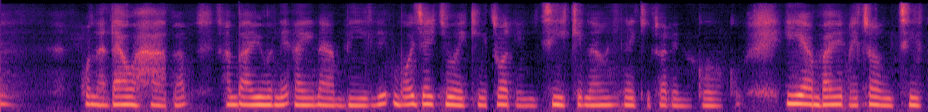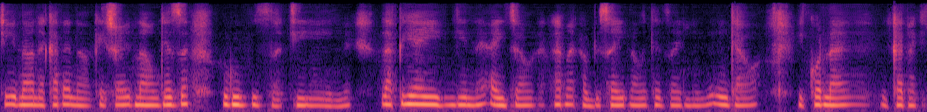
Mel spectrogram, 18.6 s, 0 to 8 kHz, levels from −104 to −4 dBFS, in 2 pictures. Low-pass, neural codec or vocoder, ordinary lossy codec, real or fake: 7.2 kHz; codec, 16 kHz, about 1 kbps, DyCAST, with the encoder's durations; AAC, 32 kbps; fake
